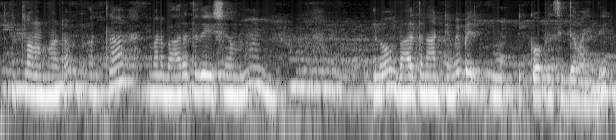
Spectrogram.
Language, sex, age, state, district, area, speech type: Telugu, female, 18-30, Telangana, Vikarabad, rural, spontaneous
